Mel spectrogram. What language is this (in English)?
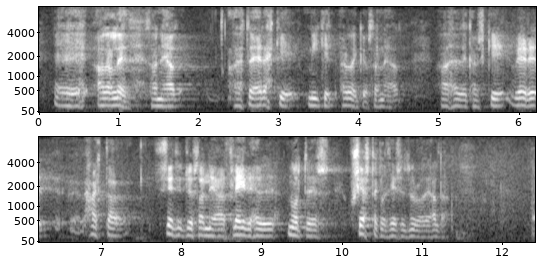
Icelandic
